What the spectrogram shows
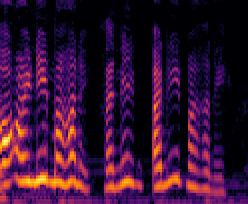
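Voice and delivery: whimpering cartoon bear voice. Trying out cartoon voices with others, a whimpery Winnie the Pooh voice. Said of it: "Pooh's gotta have like a whimpery voice".

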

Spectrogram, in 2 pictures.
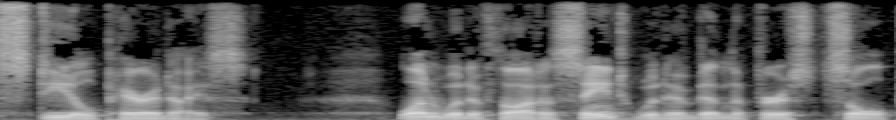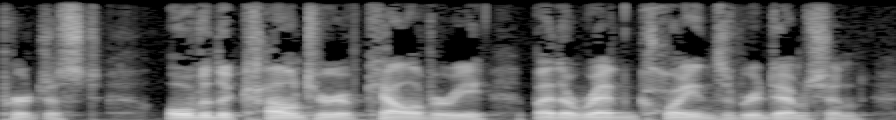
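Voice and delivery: ordinary delivery

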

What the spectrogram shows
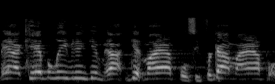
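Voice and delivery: yelling way up in a very high voice. Retelling how a blind man yelled at his companions: imitating a man yelling. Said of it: "he's yelling at his guys".

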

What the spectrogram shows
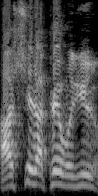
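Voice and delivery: put-on voice done with pride. Retelling what Andre said when offered the back seat: Andre voice. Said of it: "and my great Andre voice".

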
